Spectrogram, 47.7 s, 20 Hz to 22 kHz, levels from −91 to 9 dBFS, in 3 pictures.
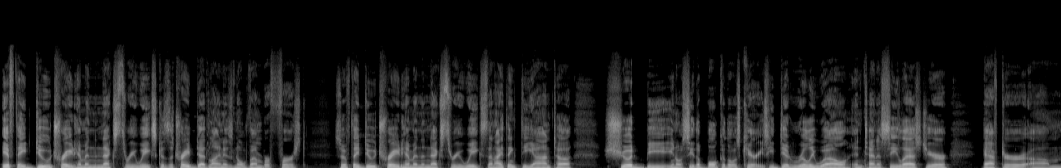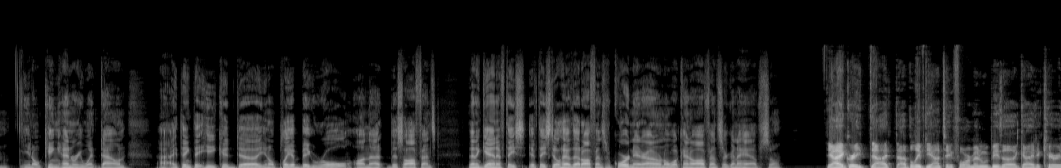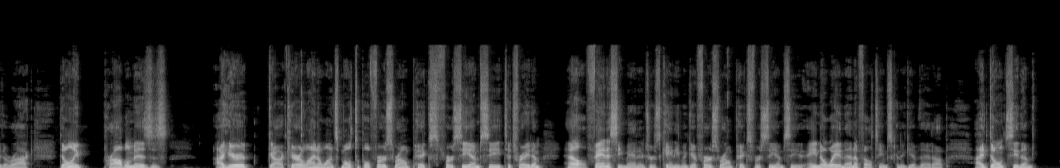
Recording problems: none

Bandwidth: 16 kHz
